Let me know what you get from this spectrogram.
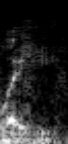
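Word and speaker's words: Leahy: Is it Is it Chris Ley? Because I know Christine Lehey is a like a a sports reporter. What's this guy's name? I don't want to get the name wrong. It's Kyle Lehey.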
